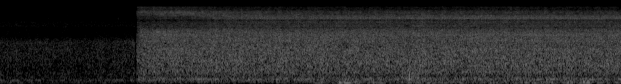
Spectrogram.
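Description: Steady rushing of running water, cutting in abruptly about a second and a half in after a faint hiss.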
